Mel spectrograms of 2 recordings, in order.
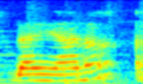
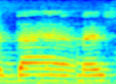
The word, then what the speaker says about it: Dianna: So on my Instagram, I am Empress Dianna, and my Dianna is spelled with two N's. That is Empress Dianna, D-I-A-N-N-A.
